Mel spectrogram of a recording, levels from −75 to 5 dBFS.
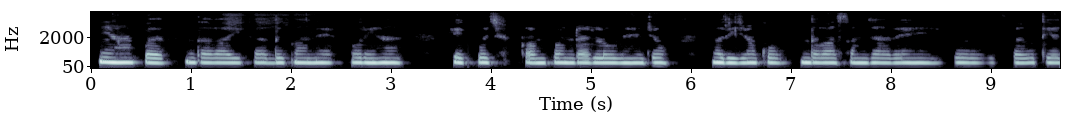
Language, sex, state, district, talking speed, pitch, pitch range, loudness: Hindi, female, Bihar, Supaul, 140 wpm, 205 Hz, 200-210 Hz, -16 LUFS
